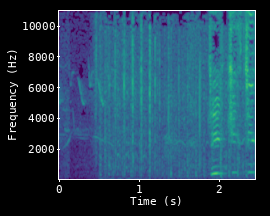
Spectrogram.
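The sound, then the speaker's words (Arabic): Wings of a large owl flap as it chases a young sparrow, a quick flutter of soft beating bursts that grows busier and ends with a sharper, louder flurry. “وإذا بطائر البوم الضخم يباغته، وأخذ يطارده عازما على ضربه لأنه تعدى على مناطقه.”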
